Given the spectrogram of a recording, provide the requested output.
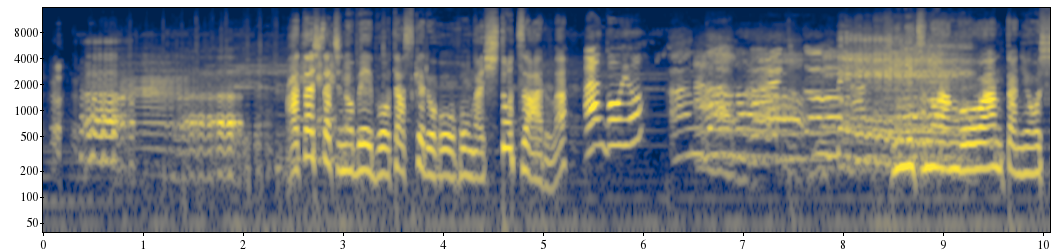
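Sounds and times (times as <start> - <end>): sheep bleating: 0.4 - 3.2, 7.7 - 9.5.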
